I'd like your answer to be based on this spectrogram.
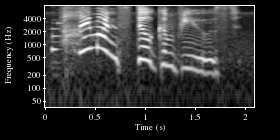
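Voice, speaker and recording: A woman voicing a tiny, excitable, easily confused fairy companion in a video game, with a childlike manner. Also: extremely high pitch, slow pace, heavy background noise, heavily acted. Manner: childlike, refers to self in third person. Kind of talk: video game character dialogue. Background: background music.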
